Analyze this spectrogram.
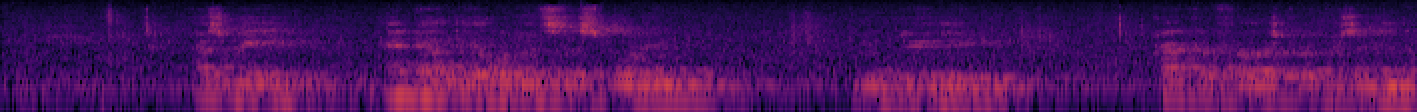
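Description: A man speaks into a microphone in a large, echoing hall.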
